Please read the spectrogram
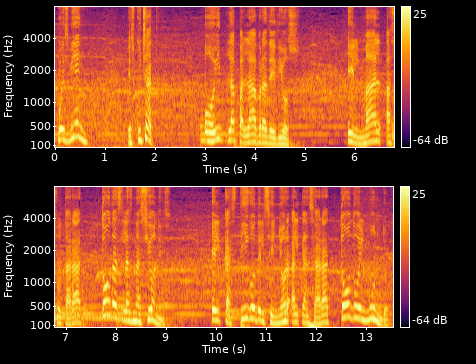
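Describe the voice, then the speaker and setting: Predicador apocalíptico exaltado, voz alzada. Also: male voice, high-pitched, big pitch swings, slow, music in the background, voice pushed up, exaggerated voice. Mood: fervent, dire. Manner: imperative, vibrant, urgent oratory. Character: fervent apocalyptic revival preacher, imperious and menacing. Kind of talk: dramatized audiobook fire-and-brimstone sermon.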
